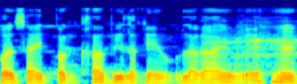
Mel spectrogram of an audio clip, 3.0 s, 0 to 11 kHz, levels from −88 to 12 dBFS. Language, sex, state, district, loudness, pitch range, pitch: Hindi, male, Jharkhand, Deoghar, -17 LUFS, 105-110 Hz, 105 Hz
